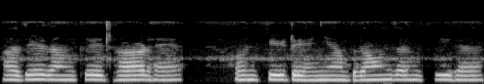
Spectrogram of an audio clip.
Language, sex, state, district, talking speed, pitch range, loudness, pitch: Hindi, male, Maharashtra, Mumbai Suburban, 135 wpm, 210-220 Hz, -16 LUFS, 215 Hz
